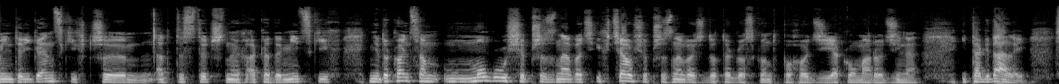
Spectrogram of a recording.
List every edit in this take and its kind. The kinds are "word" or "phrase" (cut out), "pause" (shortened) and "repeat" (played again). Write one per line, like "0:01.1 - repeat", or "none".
none

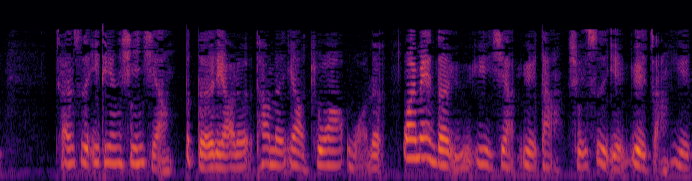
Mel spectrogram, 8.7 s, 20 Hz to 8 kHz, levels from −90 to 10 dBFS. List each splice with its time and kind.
0:05.0 - pause

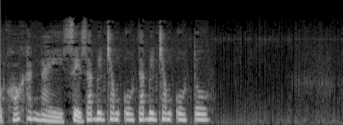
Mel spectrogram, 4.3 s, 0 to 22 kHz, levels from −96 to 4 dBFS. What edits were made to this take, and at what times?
0:01.7 - repeat

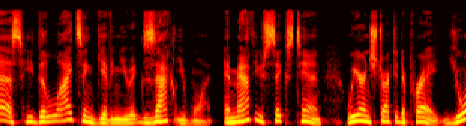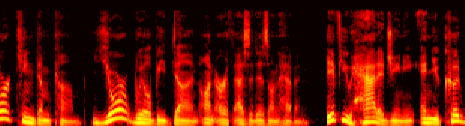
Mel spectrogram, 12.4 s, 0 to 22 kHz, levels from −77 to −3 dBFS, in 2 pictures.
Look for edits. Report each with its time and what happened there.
0:02.3 - word
0:07.4 - pause

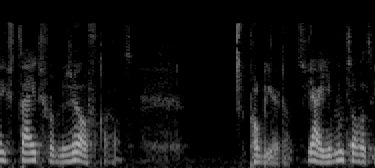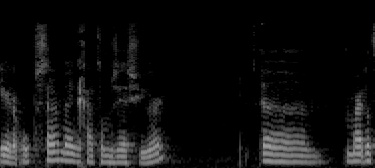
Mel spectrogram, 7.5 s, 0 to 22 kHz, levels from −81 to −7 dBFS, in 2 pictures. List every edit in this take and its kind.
0:03.6 - word
0:04.5 - word

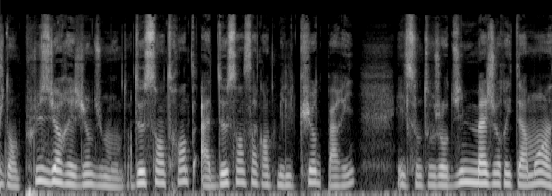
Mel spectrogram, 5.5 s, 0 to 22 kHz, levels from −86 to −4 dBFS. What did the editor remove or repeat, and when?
0:01.3 - phrase
0:03.2 - phrase

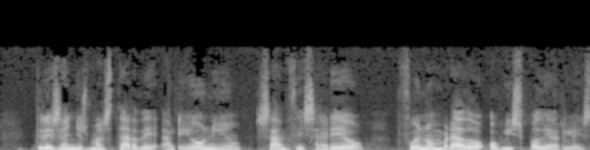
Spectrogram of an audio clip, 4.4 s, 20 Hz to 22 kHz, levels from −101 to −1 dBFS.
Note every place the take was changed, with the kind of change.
0:01.3 - phrase
0:01.9 - pause

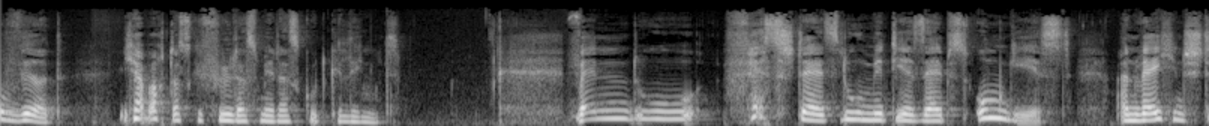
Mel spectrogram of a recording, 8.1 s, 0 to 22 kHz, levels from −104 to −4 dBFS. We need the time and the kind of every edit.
0:03.7 - pause
0:05.6 - word

